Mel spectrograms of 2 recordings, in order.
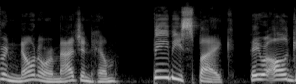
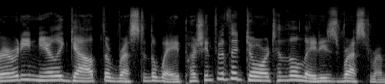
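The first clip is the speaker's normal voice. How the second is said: plain reading voice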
